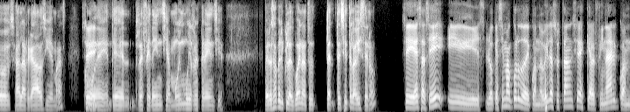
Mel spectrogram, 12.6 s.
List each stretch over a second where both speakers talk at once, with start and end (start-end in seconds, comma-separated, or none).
none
